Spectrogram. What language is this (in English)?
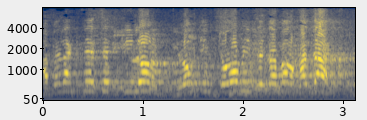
Hebrew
